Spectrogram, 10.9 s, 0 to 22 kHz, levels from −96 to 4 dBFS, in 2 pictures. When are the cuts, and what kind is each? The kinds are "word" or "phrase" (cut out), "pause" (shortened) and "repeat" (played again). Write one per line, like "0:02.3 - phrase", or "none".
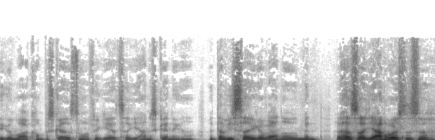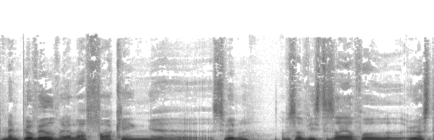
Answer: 0:02.5 - pause
0:04.1 - pause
